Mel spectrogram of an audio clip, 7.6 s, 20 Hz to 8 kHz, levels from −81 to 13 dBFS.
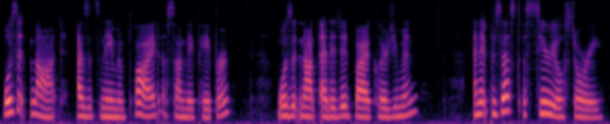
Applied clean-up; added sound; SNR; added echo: none; none; none; none.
